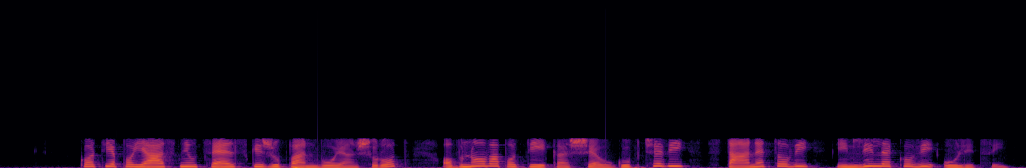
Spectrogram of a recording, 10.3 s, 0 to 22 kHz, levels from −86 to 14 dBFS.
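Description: A short speech clip carried over G.711 telephone coding, so nothing above 4 kHz comes through. Three sharp single clicks cut through it, at 1.16 s just before "pojasnil celjski župan", at 3.18 s right after "je pojasnil celjski župan", and at 6.06 s after "obnova poteka še". Each is likely dropped samples: a fraction of a millisecond goes missing, the waveform jumps straight to a later value, and you get a tick without losing any sound.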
